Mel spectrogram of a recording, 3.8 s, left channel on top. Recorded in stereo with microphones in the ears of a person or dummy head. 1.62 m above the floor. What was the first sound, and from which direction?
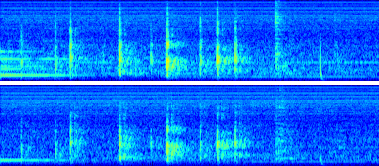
Tapping, 75° left (ahead or behind).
